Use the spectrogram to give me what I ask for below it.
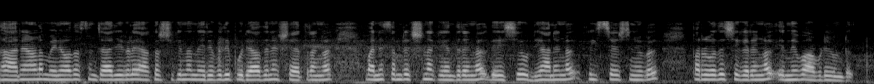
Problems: none marked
